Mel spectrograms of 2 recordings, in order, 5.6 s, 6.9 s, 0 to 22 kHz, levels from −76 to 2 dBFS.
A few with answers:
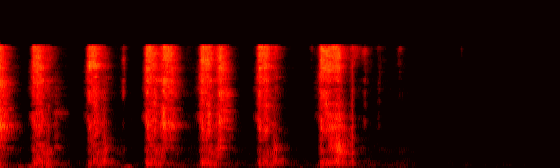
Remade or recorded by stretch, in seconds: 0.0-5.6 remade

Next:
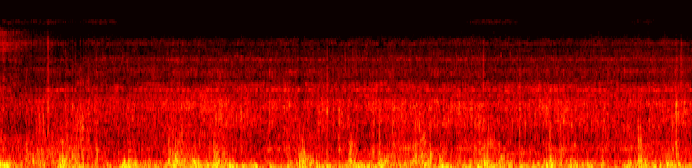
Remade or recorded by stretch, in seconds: 0.0-6.4 recorded; 6.4-6.9 remade

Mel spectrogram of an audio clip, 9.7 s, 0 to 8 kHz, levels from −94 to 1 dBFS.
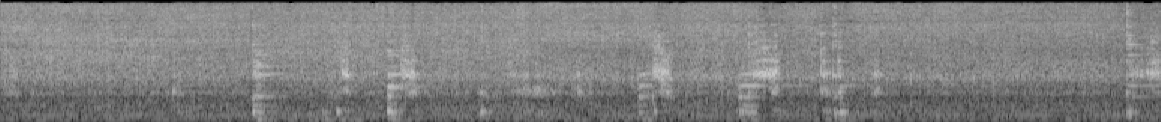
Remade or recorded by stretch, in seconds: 0.0-1.6 recorded; 1.6-6.0 remade; 6.0-9.7 recorded

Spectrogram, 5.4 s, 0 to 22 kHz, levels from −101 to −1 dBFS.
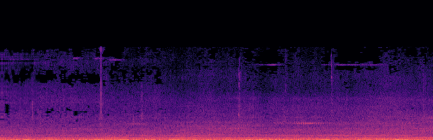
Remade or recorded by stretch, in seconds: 0.0-0.5 remade; 0.5-5.4 recorded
